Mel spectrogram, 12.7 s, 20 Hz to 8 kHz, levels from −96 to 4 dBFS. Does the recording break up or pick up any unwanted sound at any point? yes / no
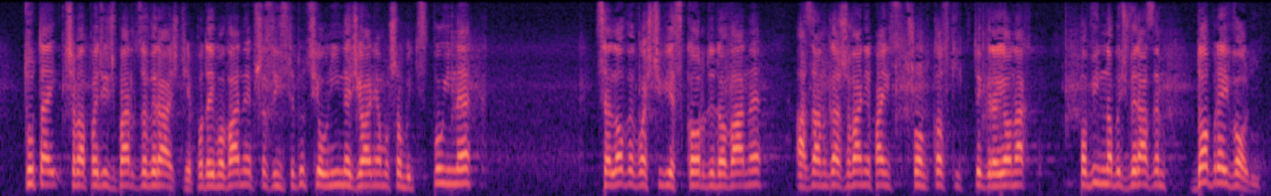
no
